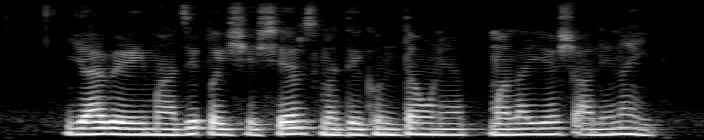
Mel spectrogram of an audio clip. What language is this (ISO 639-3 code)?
mar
